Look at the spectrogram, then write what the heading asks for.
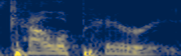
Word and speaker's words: Calipari: to talk about the Calipari. Calipari. By the way, shout out to my good friend TJ Wary, who is a Memphis grad, who confirmed it is Calipari.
